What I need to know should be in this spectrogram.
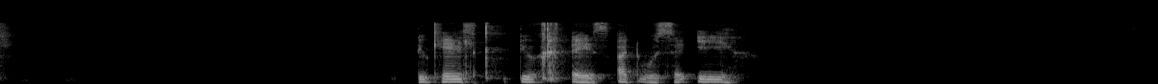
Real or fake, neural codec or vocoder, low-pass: fake; vocoder, 44.1 kHz, 128 mel bands every 512 samples, BigVGAN v2; 7.2 kHz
